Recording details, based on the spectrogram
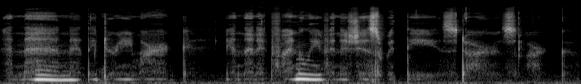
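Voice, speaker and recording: Whispering at a fairly slow pace against noticeable background noise. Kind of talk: soft-spoken ASMR chitchat ramble about a favorite anime. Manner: soft-spoken, rambling, conversational.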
